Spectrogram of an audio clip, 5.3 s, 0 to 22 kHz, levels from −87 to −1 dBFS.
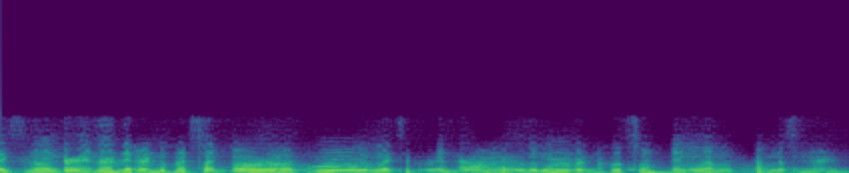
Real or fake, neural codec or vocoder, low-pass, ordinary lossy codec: fake; codec, 44.1 kHz, 0.9 kbps, DAC; 7.2 kHz; none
